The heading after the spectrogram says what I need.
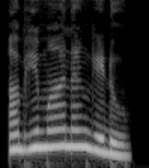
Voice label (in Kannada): "ಅಭಿಮಾನಂಗಿಡು", kannada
